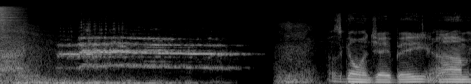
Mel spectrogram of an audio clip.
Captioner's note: rooster crowing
